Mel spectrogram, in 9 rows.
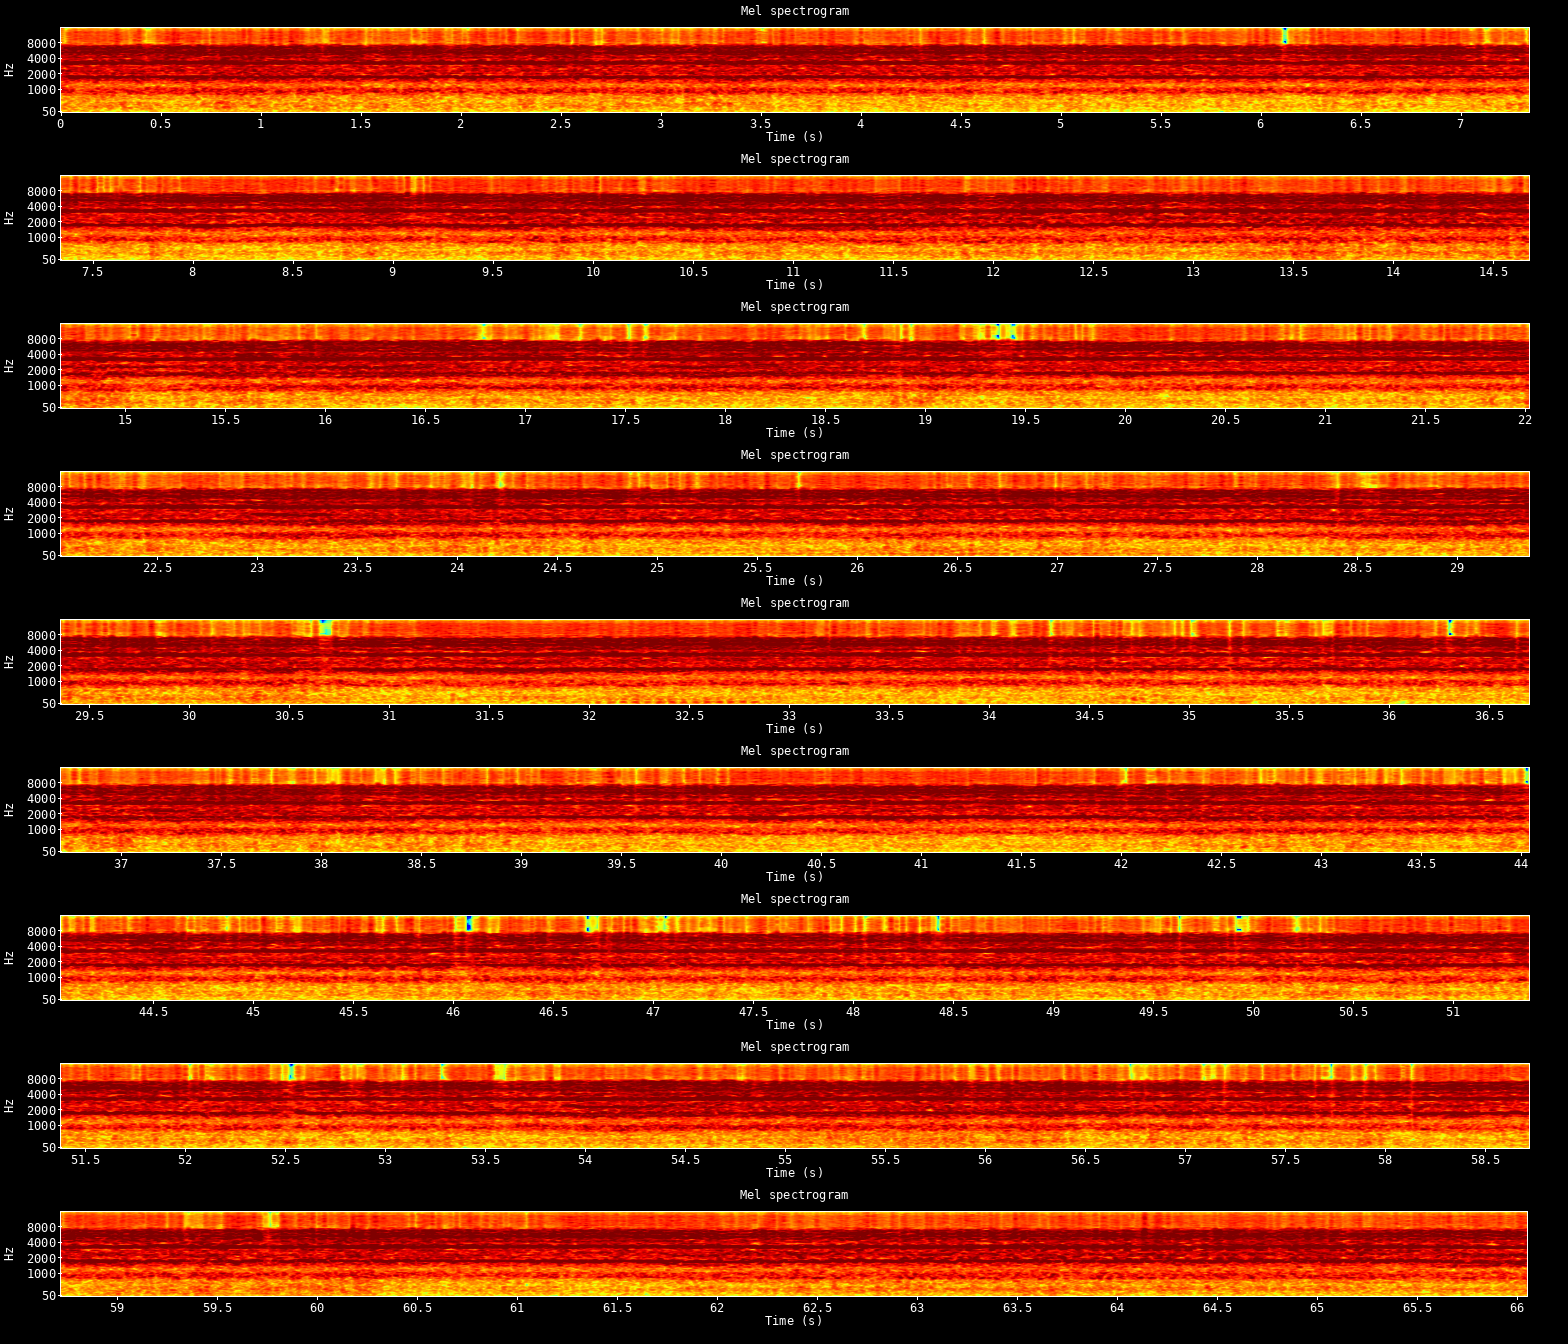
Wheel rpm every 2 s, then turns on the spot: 230, 230, 230, 230, 220, 210, 200, 200, 220, 230, 230, 230, 230, 230, 220, 220, 230, 230, 230, 230, 230, 230, 230, 230, 230, 230, 230, 230, 230, 230, 230, 200, 200.
none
